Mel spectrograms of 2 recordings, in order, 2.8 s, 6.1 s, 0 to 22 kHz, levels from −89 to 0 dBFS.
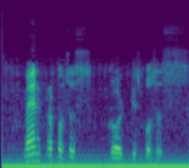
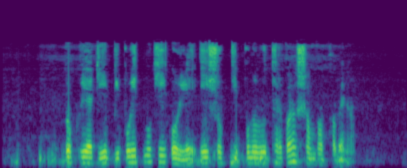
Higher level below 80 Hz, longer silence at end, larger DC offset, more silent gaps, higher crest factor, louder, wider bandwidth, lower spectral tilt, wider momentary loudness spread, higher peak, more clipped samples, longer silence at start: first, -26 dBFS vs -56 dBFS; second, 0 s vs 0.8 s; neither; neither; about the same, 20 dB vs 18 dB; second, -25 LUFS vs -19 LUFS; second, 6.2 kHz vs 8.2 kHz; first, -6.5 dB/octave vs -4 dB/octave; second, 10 LU vs 13 LU; about the same, -4 dBFS vs -2 dBFS; neither; second, 0.05 s vs 0.2 s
